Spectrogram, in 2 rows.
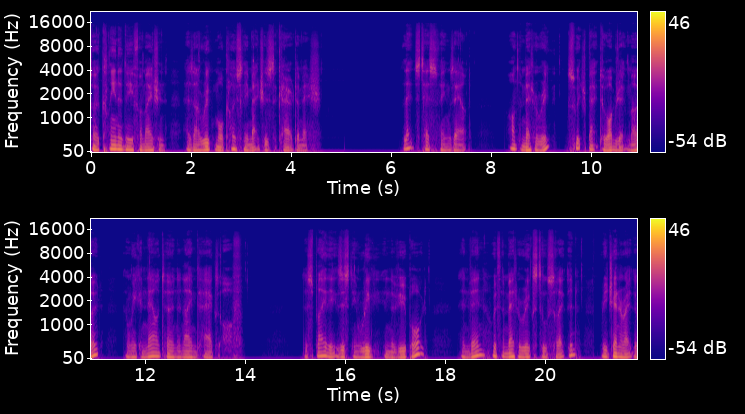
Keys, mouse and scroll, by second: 0.6 click, 3.3 click, 5.1 Tab, 9.1 click, 11.8 click, 14.0 click, 17.1 click.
